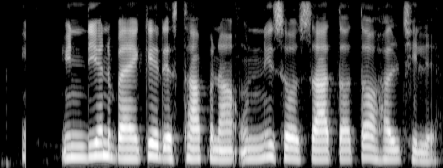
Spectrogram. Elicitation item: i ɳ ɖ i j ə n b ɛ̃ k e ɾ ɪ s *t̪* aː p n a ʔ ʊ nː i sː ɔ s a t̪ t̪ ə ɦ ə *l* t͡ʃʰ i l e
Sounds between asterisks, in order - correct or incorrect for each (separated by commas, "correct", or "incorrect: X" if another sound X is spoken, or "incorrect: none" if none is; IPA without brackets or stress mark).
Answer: incorrect: t̪ʰ, correct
